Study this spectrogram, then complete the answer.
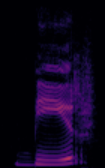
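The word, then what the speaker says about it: بئر: example, it would be Bir, but with an Hamza on it, it's Bi'r, Bi'r. It's a bit difficult to pronounce, Bi'r, because it's a sukun on it.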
